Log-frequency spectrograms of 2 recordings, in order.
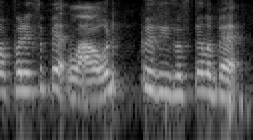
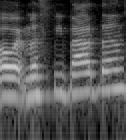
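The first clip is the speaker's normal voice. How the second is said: ordinary delivery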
